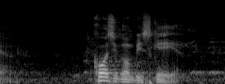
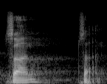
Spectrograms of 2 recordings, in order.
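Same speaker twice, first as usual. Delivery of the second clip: low, stern mock cop voice; police officer; 10 semitones lower than usual. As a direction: address the pulled-over driver with deep authority. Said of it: "the police pull me over".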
